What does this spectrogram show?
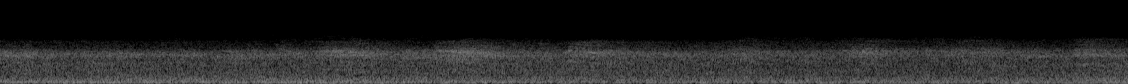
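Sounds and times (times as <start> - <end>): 
steady low traffic rumble: 0.0 - 11.2
harsh crow caws: 2.3 - 6.2, 7.3 - 10.0, 10.7 - 11.2.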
